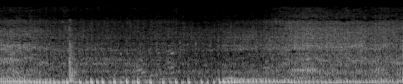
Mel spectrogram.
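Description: Small motorcycle engine running at low revs, pulsing unevenly with the throttle for the first couple of seconds, then running steadier. A sharp click comes in under a second in.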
